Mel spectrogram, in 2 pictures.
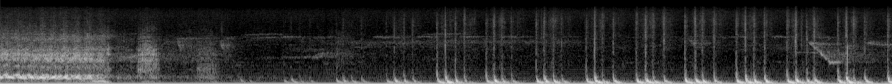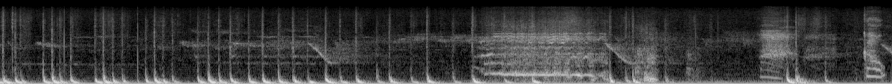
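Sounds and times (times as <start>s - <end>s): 
horse neighing: 0.0s - 1.6s, 13.7s - 15.5s
horse hooves clip-clopping: 0.0s - 17.6s.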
